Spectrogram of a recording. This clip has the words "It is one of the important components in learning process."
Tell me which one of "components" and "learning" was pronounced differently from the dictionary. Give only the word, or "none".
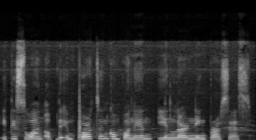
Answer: components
